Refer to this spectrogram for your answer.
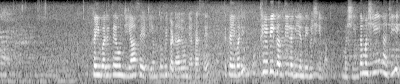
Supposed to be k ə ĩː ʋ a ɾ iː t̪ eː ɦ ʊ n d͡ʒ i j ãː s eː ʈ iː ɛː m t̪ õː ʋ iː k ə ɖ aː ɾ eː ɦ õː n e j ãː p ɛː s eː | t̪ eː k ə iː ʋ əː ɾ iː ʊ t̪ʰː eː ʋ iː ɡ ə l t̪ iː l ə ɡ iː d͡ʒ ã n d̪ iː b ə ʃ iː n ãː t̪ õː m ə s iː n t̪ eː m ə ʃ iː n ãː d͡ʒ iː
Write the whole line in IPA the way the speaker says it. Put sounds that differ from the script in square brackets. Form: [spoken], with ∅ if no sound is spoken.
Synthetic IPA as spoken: k ə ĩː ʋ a ɾ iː t̪ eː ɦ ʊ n d͡ʒ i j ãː s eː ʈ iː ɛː m t̪ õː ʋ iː k ə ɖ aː ɾ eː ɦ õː n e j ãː p ɛː s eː | t̪ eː k ə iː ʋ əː ɾ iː ʊ t̪ʰː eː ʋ iː ɡ ə l t̪ iː l ə ɡ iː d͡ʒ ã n d̪ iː [m] ə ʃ iː n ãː t̪ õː m ə [ʃ] iː n t̪ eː m ə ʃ iː n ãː d͡ʒ iː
